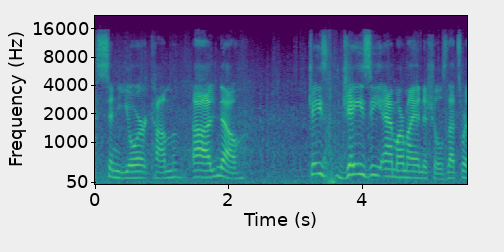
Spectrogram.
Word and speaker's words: JZM: The way to pronounce it correctly is to pronounce each of the letters. Mr. JZM. But, like, everyone says because, you know, it's funny.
